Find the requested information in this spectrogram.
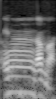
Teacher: انما نون کے اوپر شد ہے تو اس کو 2 حرکتیں کھینچ دینا ہے، انما نہیں پڑھنا، انما، ٹھیک ہے، اس کو کھینچ کے پڑھنا ہے۔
